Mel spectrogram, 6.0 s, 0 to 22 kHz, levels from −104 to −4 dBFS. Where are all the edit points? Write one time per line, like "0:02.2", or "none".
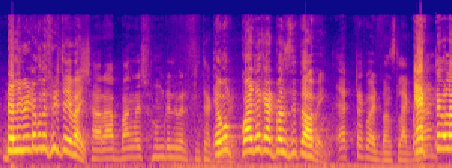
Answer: none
